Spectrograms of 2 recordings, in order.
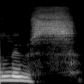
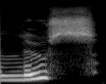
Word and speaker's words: loose: be out basically the loose okay and i prefer to wear loose clothes they're more comfortable loose as an adjective loose clothes s sound okay right then finally for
